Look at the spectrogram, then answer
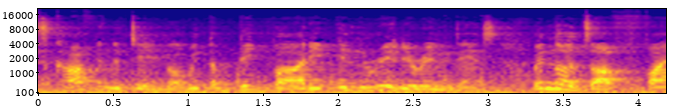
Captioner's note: in Spanish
